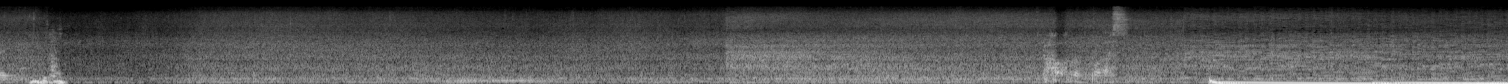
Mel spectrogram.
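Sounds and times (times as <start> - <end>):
traffic hiss on wet streets: 1.0 - 12.1
heavy rain pouring: 7.3 - 15.0.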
